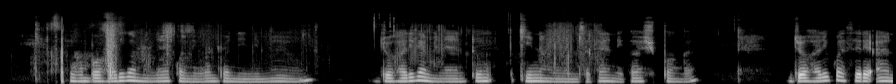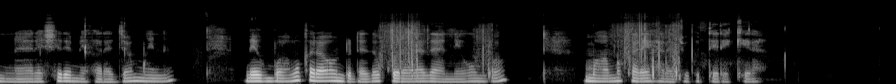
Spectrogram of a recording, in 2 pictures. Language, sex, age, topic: Oshiwambo, female, 25-35, agriculture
